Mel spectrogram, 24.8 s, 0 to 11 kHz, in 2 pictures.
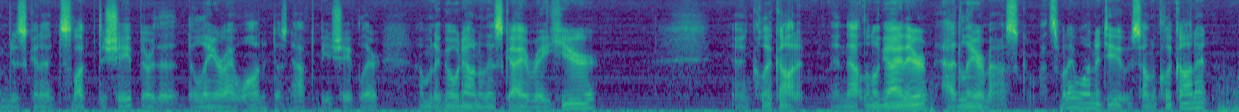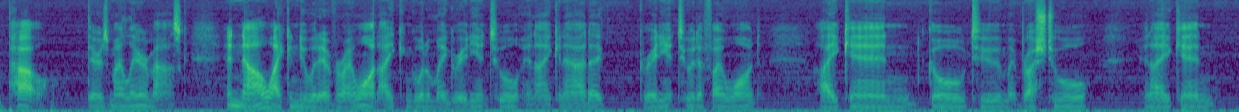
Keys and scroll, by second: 20.6 super+z.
